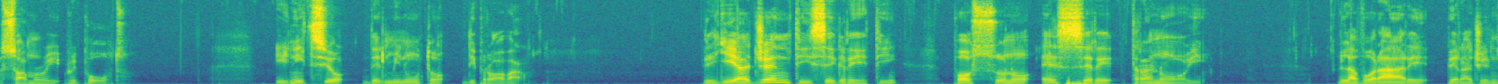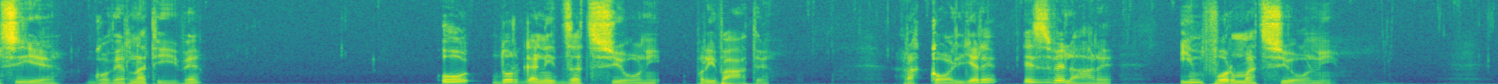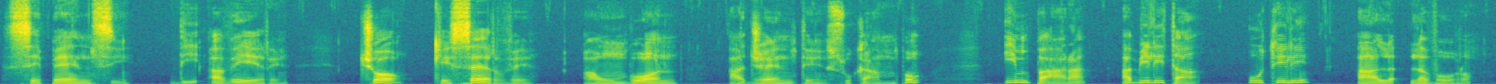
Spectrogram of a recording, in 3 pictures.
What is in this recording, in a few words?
Italian 1 minute trial dictation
